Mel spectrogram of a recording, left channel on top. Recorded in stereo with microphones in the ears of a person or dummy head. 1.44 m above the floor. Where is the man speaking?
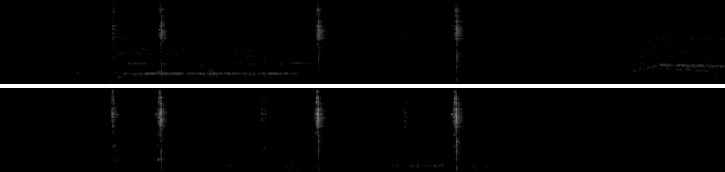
No man speaking in this recording.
